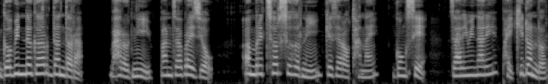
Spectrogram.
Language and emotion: Bodo, neutral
